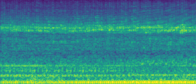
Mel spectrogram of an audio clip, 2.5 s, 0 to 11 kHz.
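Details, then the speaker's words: Farmall 706 gas tractor after governor gear repair (gear nut came off, gear loose inside timing cover): deep, even idle with steady low rumble, no knocks or misses; runs good. "but Hank it runs good fire it up for you"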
